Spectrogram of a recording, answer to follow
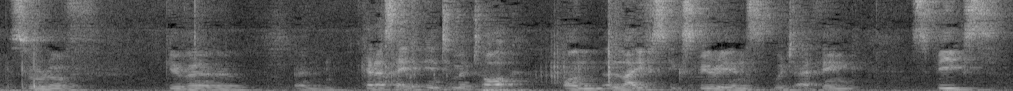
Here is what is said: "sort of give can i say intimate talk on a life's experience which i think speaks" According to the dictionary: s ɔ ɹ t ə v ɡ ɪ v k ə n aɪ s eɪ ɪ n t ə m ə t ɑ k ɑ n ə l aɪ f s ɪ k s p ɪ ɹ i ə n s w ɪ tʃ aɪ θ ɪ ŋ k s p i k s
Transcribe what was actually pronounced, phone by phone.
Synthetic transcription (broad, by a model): s ɔ ɹ t ə v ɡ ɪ v k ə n aɪ s eɪ ɪ n t ə m ə t ɑ k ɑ n ə l aɪ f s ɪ k s p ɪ ɹ i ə n s w ɪ tʃ aɪ θ ɪ ŋ k s p i k s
